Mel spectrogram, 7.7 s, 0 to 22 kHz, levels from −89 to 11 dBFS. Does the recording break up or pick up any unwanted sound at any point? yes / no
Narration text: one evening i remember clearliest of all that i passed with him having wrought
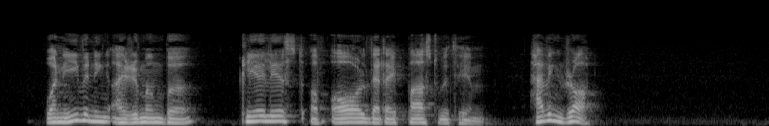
no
